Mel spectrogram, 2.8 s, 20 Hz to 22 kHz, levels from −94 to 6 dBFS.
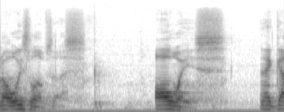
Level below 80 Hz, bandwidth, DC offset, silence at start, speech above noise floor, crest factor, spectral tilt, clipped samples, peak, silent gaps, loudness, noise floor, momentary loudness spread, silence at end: -50 dBFS; 15.5 kHz; under 0.1%; 0 s; 23 dB; 20 dB; -6.5 dB/octave; under 0.1%; -10 dBFS; none; -28 LUFS; -50 dBFS; 21 LU; 0 s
